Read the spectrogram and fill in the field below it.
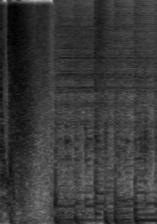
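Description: A loud, sharp whip crack with a swishing sweep opens the sound, then gives way to a short stretch of music with steady percussive hits. No one speaks.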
